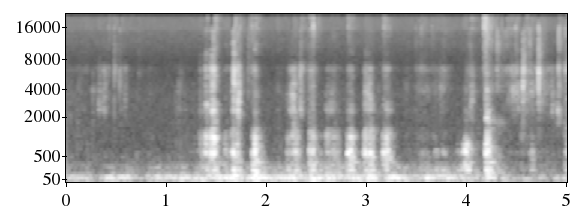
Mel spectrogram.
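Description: Quiet, close snipping of dull scissors cutting paper, a series of short crisp cuts in uneven rhythm, with no voices.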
